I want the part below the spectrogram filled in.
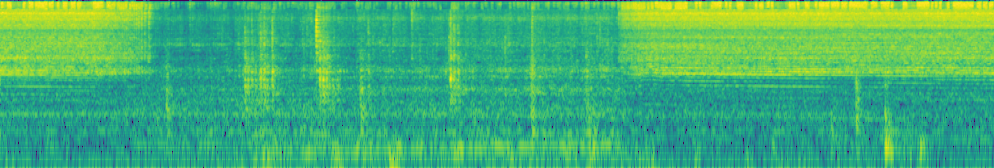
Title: Rear wheel clicking sound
